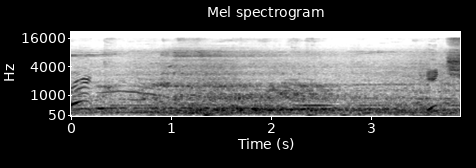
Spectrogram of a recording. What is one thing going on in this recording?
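A loud explosion effect booms from an arcade game.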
